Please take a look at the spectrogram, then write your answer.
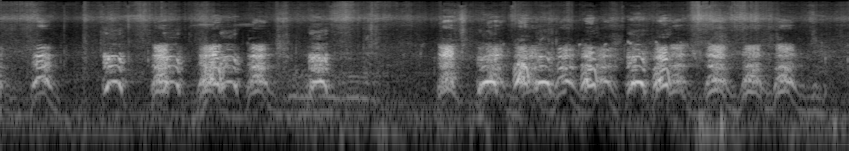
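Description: A dog barks repeatedly and close by in two quick volleys of sharp, evenly spaced barks with a brief pause between them.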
